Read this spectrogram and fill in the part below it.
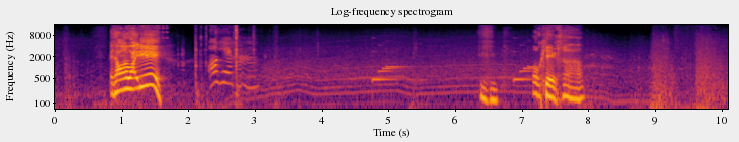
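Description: A car engine hums and revs as the car drives off.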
